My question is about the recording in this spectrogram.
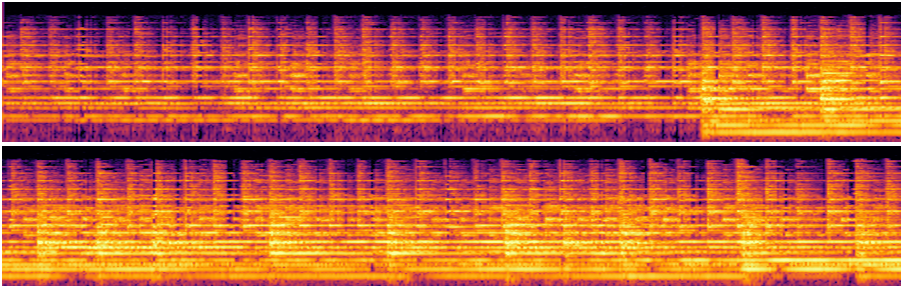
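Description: Church bells ringing: quick repeated strikes on high bells with long ringing tones. About seven seconds in, deeper bells join and the ringing grows louder.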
